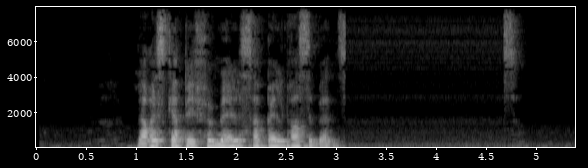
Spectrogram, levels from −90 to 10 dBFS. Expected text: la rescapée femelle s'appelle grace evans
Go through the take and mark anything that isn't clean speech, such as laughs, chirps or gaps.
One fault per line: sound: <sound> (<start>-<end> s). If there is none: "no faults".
no faults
